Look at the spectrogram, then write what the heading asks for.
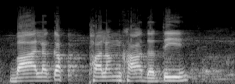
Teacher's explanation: अब यहाँ देखिए फा के पहले विसर्ग है कि नहीं, बालकः फलम खादति में फा के पहले विसर्ग है, तो इस विसर्ग का उच्चारण मुंह से ओष्ठ से करना, बालक फलम खादति, आधा बोलना है और उसको ओठ से बोलना है विसर्ग को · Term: उपधमानीय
